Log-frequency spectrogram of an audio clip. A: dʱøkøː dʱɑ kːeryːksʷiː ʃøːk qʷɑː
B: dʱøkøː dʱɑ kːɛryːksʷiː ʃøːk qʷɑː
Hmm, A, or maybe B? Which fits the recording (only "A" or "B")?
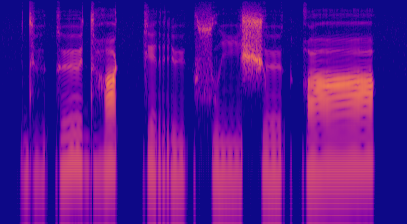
A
